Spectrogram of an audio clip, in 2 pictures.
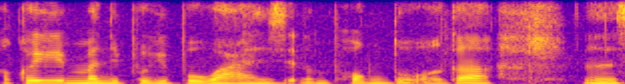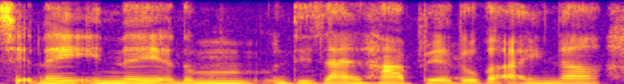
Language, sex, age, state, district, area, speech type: Manipuri, female, 30-45, Manipur, Thoubal, rural, spontaneous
